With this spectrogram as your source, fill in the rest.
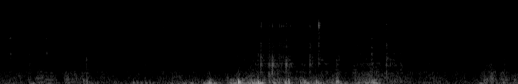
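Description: A box-cutter blade scrapes a solid mint-green bar of soap held in the palm, with a painted fingernail resting nearby. Quiet, low, gritty scrapes and soft crunches build into a denser, louder cluster of crackly strokes in the middle with brief bright edges, then settle back to faint scraping.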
